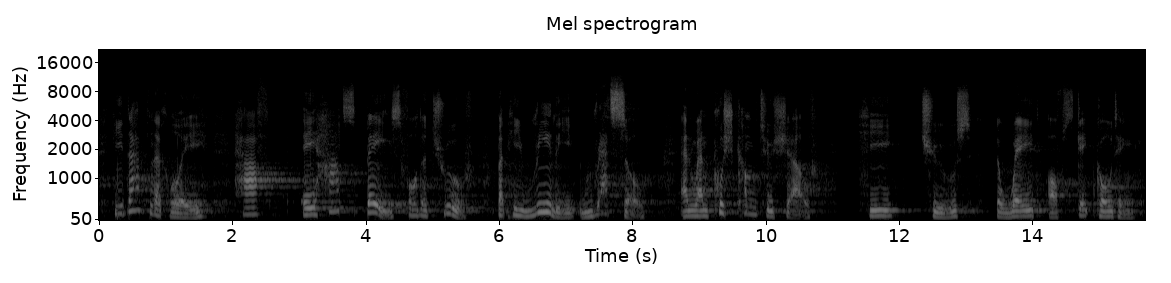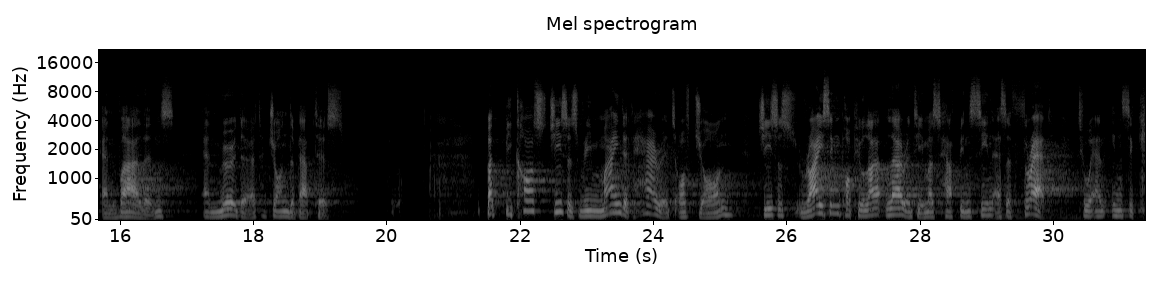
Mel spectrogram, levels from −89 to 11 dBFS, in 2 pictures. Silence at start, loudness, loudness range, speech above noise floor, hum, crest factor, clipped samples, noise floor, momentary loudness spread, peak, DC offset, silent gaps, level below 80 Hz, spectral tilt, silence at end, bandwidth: 0 s; -50 LUFS; 8 LU; 39 dB; none; 26 dB; under 0.1%; -89 dBFS; 15 LU; -26 dBFS; under 0.1%; none; under -90 dBFS; -3.5 dB/octave; 0 s; 15.5 kHz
